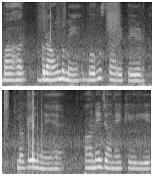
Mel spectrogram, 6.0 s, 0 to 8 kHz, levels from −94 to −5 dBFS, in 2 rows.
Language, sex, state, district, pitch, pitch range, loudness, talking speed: Hindi, female, Punjab, Fazilka, 225 Hz, 210-240 Hz, -20 LUFS, 130 wpm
